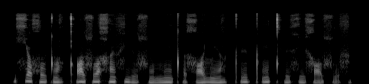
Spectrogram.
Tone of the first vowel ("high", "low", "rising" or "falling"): falling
